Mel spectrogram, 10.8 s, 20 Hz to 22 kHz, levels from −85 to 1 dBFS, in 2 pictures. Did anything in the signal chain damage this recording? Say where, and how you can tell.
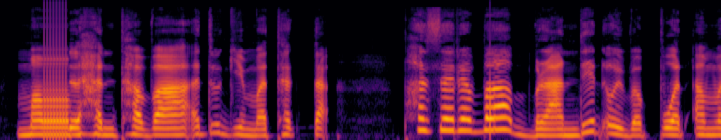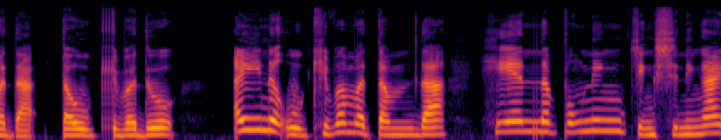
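Yes, Bluetooth stutter on the wireless link: lost packets replay the last ~23 ms slice, as a buzz at 0.33–0.53, 6.18–6.26 and 9.41–9.47 s and as a single repeat at 3.67 s, then the speech skips ahead.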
